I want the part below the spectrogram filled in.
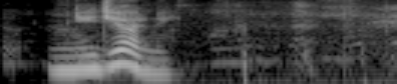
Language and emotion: Russian, neutral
